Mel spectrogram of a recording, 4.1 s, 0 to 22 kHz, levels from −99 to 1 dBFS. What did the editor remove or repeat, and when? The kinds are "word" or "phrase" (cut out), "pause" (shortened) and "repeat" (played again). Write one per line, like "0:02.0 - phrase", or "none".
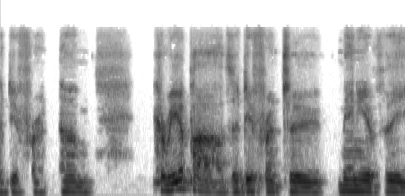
0:01.5 - phrase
